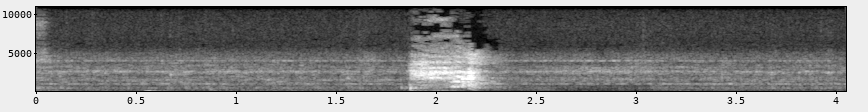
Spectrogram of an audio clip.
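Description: A single short, sharp burst of breath from a person, about two seconds in, against quiet room tone.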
